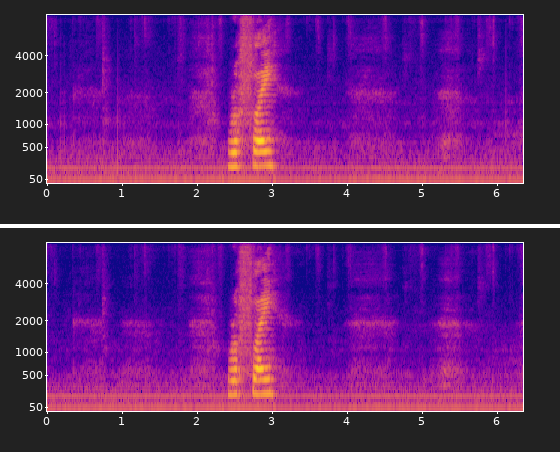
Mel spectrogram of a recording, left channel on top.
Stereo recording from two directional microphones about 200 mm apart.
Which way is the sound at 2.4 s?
40° right (ahead or behind).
